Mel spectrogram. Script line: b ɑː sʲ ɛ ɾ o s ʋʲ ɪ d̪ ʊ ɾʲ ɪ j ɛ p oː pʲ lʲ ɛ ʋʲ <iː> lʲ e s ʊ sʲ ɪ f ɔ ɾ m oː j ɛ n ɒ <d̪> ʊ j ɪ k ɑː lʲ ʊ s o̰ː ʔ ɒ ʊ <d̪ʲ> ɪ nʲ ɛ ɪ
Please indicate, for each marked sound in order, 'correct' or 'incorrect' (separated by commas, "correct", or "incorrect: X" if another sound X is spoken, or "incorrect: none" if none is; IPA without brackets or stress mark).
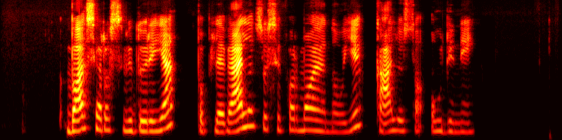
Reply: incorrect: æː, incorrect: none, correct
